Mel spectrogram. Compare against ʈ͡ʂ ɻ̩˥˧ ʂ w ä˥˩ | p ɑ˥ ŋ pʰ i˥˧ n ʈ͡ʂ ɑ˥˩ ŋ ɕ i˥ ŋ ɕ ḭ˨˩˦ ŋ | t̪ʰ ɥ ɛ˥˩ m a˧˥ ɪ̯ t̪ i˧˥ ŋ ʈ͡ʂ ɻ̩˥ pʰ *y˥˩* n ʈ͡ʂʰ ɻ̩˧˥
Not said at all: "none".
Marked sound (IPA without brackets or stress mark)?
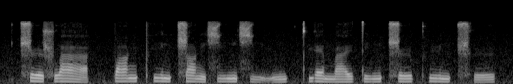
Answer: y˥˩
